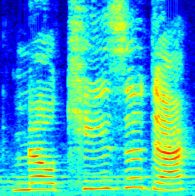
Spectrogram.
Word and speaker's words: Melchizedek: Melchizedek, apparently that's how you say it, is a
